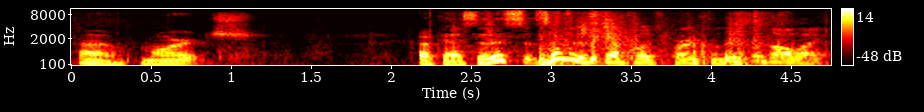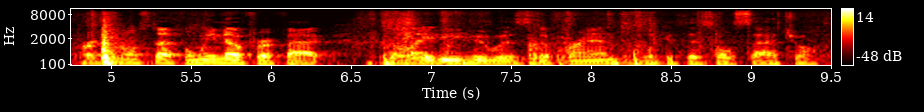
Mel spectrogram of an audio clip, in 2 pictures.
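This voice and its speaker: A man in his thirties digs through boxes, talking to his viewers in an eager, rambling way. His voice sits at an ordinary middle pitch, caught on a phone camera with loud paper rustling and clatter all around him. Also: normal speed, heavy background noise. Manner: excited, rambling, talks to viewers as y'all. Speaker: storage unit reseller host. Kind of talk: casual unboxing chat. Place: cluttered storage room full of boxes, indoors.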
